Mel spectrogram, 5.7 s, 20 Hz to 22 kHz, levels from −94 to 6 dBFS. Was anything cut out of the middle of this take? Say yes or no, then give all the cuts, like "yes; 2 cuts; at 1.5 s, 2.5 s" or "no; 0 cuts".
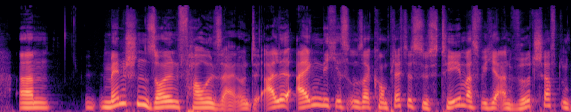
no; 0 cuts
